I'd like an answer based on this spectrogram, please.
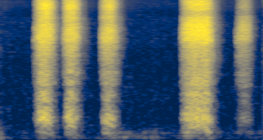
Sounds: Sniff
